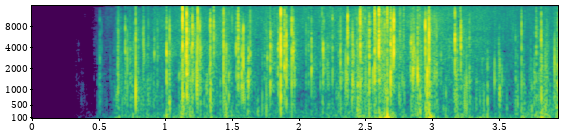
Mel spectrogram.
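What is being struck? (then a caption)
Soft plastic bag of cotton wool pads. A soft plastic drawstring bag full of cotton wool pads is crinkled and squeezed with long nails and fingertips. After a brief silence, a steady stream of bright, crackling crinkles begins, with many sharp, quick snaps and a soft, muffled low rustle underneath that keeps going to the end.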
